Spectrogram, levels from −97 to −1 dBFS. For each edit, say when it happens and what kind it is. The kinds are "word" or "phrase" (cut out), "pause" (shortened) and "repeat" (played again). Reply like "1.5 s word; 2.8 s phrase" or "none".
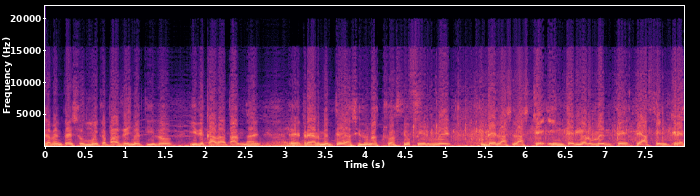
1.1 s phrase; 2.0 s phrase; 4.5 s word; 5.8 s repeat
